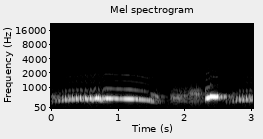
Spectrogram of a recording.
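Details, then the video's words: Red-eyed white dove giving a lure call to set other doves cooing. One long coo falling steadily in pitch, a short low muttering pause, then an abrupt loud higher note opening the next phrase. "PANCINGAN PUTER PUTIH MATA MERAH GACOR"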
